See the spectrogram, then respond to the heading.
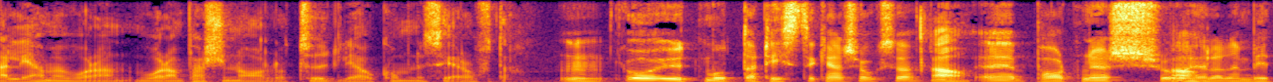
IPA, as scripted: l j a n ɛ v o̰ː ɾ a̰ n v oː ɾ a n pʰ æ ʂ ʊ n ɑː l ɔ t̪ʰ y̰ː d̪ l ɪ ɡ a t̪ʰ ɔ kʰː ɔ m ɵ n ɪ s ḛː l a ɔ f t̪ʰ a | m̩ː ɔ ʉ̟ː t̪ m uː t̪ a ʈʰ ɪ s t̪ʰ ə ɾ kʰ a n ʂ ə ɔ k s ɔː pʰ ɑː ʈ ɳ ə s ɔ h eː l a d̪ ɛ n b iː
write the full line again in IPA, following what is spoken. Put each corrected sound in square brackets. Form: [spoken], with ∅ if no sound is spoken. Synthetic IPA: l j a [m] ɛ v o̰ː ɾ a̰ n v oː ɾ a n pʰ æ ʂ ʊ n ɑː l ɔ t̪ʰ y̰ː d̪ l ɪ ɡ a [∅] ɔ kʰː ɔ m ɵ n ɪ s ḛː [ɾ] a ɔ f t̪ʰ a | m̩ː ɔ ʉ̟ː t̪ m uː t̪ a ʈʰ ɪ s [t̪] ə ɾ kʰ a n ʂ ə ɔ k s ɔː pʰ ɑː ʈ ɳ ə [ʂ] ɔ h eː l a d̪ ɛ n b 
